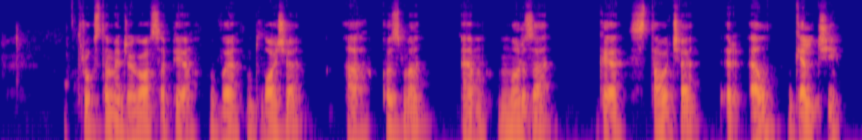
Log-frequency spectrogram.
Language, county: Lithuanian, Kaunas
